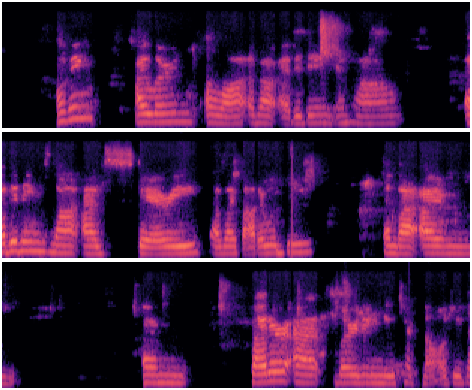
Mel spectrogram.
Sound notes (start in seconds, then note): none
